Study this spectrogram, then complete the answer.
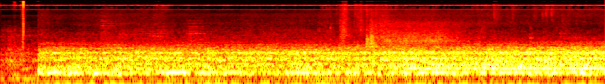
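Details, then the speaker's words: LG direct-drive washing machine in spin/dry: a heavy, rough low rumble with a building hum, while it is quiet during normal washing. The cause is worn drum bearings, which are then replaced. "ya Mama belakangan ini waktu pengeringan atau tuspin suaranya agak keras dan kasar Hai Tapi waktu cuci biasa dia Suaranya pelan diperkirakan ada masalah di dalamnya"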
